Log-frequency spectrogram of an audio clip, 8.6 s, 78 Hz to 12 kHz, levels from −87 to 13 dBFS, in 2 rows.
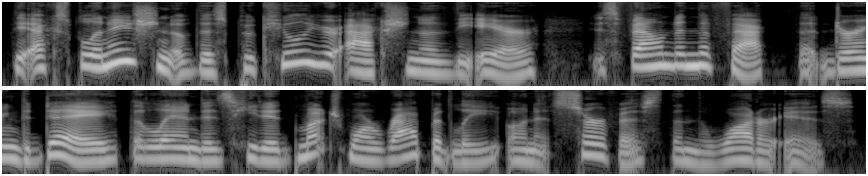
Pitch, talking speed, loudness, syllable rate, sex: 200 Hz, 220 wpm, -20 LUFS, 5.5 syllables/s, female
